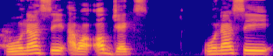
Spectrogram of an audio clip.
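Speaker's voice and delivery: ordinary talk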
